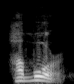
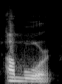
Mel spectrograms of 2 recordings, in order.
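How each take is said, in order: First: The word starts with a breathy h sound. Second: The word starts directly with a vowel. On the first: The speaker calls it right. "Se pronuncia esse H aspirado" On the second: The speaker calls it wrong. "Senão ficaria simplesmente Amor"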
